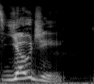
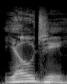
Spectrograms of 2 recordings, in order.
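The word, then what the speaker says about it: Yojie: What's it's Yoji. – Yoji, yes.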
